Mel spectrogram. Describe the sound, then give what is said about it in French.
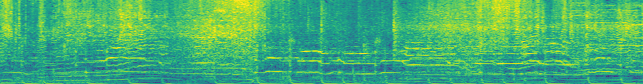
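A car engine is deliberately revved hard, rising and falling in pitch repeatedly over several seconds, loud and continuous with a harsh, roaring tone and hints of tire squeal. “La voiture, elle redémarre. Peut-être pas, je te fais régir le moteur.”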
